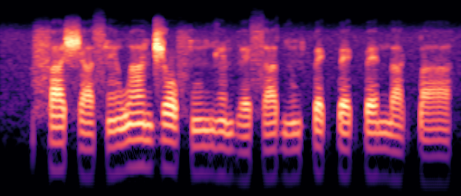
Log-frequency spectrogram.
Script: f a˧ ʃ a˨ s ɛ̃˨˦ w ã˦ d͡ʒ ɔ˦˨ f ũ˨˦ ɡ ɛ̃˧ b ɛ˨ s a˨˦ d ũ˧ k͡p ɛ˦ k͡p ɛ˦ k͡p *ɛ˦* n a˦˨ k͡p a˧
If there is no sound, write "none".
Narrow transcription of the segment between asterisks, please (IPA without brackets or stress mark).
ɛ˦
